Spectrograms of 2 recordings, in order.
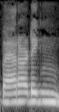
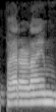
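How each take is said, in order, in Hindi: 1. बीच में 'g' की आवाज़ बोली जाती है। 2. 'g' साइलेंट है और स्वर लंबा होता है। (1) "वो पैराडिग्म बोलते थे" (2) "फॉरेनर्स जो उसका उच्चारण करते हैं"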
